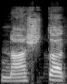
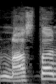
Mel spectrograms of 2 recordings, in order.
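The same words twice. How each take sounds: First: The middle consonant is a 'sh' sound. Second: The middle consonant is an 's' sound. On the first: The speaker calls it right. "नाश्ता कहते हैं" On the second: The speaker calls it wrong. "नाश्ता नहीं"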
